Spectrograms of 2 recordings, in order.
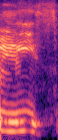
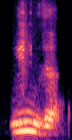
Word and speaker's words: Lise: I called you Lise, but I don't think that's how you pronounce it. It's It's fine, but it's Lise. Lisa.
